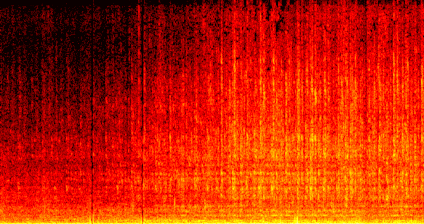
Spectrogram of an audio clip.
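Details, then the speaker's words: Truck ("old blue") just cold-started: steady low rumble that settles and slowly rises in level, running evenly; very cold-blooded but sounds pretty good. "does sound pretty good. Ah, come on, old blue. Stay running. Very, very cold bloodooded."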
